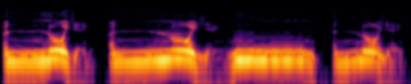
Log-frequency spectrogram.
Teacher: Когда я говорю annoying, кстати, намного больше «н».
